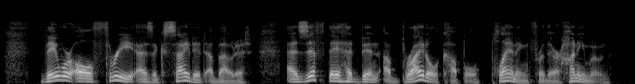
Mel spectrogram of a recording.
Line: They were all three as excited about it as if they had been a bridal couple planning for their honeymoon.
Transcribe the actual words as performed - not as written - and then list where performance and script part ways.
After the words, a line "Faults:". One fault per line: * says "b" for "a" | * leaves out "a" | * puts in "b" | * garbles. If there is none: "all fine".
They were all three as excited about it as if they had been a bridal couple planning for their honeymoon.
Faults:
all fine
